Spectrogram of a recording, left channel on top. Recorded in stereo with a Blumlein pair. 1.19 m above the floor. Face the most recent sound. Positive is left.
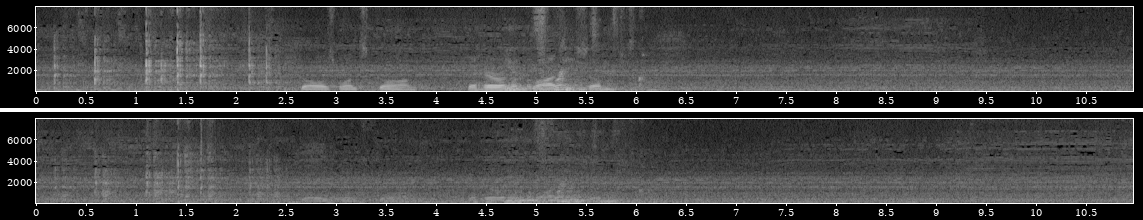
turn(degrees=60)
